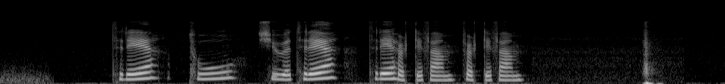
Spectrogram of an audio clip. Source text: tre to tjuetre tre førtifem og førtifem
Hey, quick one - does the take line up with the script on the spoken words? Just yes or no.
yes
